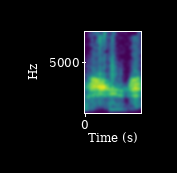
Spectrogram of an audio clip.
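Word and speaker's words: Chutes: of seven shoots and his shoots is spelled c h u Tes and seven shoot is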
